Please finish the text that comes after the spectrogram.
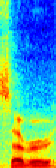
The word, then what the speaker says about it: Sever: It's pronounced as Sever, meaning to separate.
